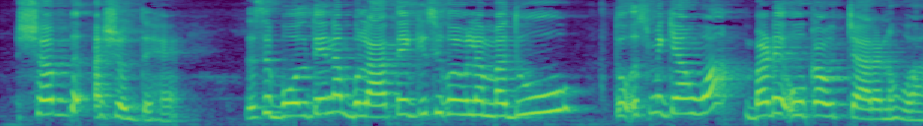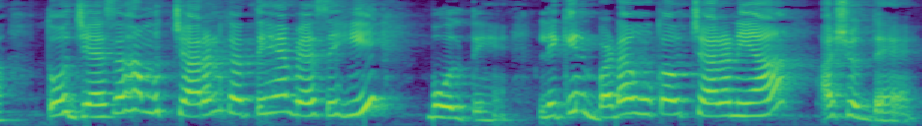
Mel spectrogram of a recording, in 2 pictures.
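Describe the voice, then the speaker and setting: A woman teaching a recorded class, her voice sitting high. She explains each point slowly, repeats it, and asks questions that she then answers herself. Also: animated. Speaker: school teacher.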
